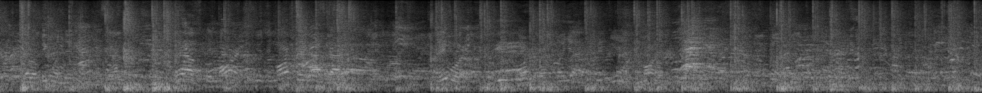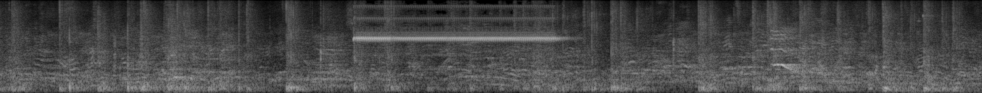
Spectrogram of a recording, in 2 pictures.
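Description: Men and children talk and call out in a large echoing hall.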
